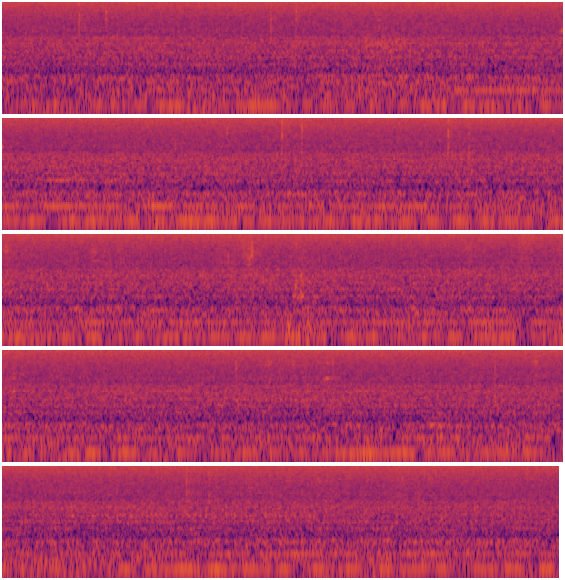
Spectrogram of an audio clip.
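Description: Steady low hum over constant background noise, with no distinct events.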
